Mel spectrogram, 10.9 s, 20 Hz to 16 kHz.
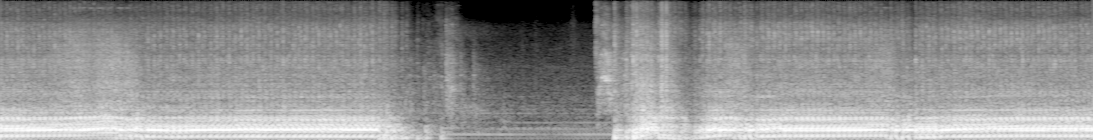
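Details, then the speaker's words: Honda GL650 on its first start after a full rewire, with stock headers, a crossover, a merge and a Cone Engineering muffler: it runs at an even, steady beat, shuts off, then fires right back up and idles smoothly, sounding healthy; normal idle. "it's probably good for the first start the smoke it's baking the paint onto the pipes and the heat wrap and whatnot this sounds really good right"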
